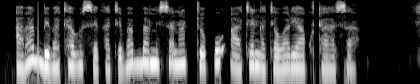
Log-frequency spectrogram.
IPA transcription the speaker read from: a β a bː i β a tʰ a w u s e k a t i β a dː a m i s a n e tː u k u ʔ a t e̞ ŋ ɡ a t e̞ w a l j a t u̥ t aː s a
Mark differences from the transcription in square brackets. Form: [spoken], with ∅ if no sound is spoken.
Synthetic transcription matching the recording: a β a bː i β a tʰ a [β] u s e k a t i β a [bː] a m i s a n [a] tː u k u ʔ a t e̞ ŋ ɡ a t e̞ w a l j a [k] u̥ t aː s a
